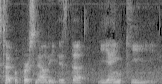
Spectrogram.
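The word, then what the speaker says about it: ヤンキー: of personality is the Yankee pronounced just like Yankee okay the English Yankee word okay and the Yankee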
